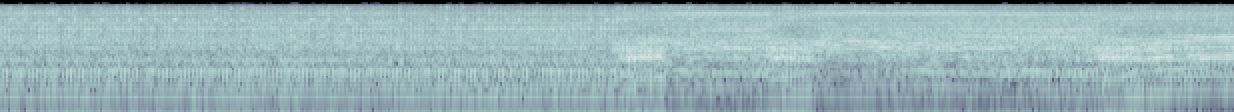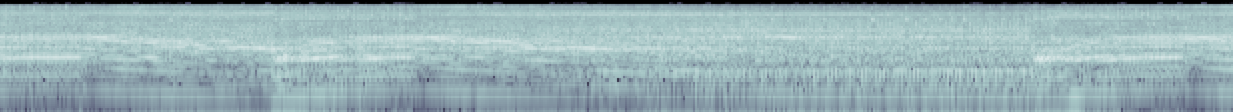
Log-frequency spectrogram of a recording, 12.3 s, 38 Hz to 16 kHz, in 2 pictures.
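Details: Small two-stroke brush cutter, roughly 52cc, that started and then stalled, probably after sitting over winter, run after fixing, with air filter still off: it revs up and drops back cleanly with each throttle blip, holding a steady idle. Running normally.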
